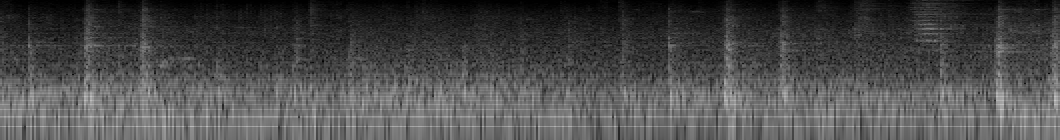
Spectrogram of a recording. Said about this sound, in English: So Rosa Mary Dean rode the train onto Franklin.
